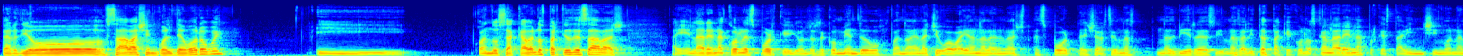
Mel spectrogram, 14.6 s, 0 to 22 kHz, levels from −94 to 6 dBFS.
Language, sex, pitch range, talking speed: Spanish, male, 100-125 Hz, 205 wpm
